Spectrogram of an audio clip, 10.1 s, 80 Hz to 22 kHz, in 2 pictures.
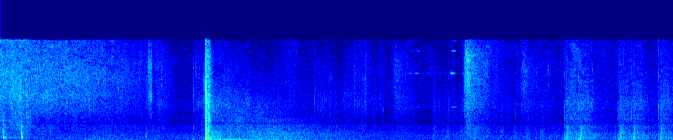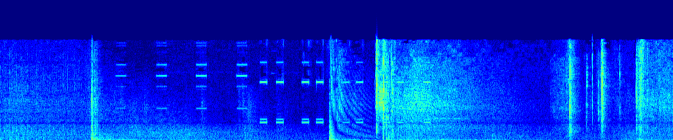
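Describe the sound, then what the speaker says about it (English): Grenade blasts in Call of Duty Black Ops 2, several sharp booming bursts spread across the span, with gunfire and battle noise rumbling between them. "Throwing grenade!"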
